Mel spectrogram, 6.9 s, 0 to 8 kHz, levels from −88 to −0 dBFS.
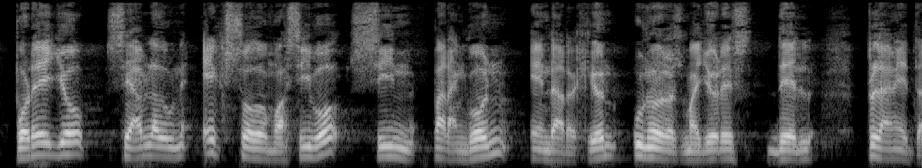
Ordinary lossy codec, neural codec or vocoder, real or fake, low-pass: none; codec, 16 kHz, 8 kbps, FreqCodec, larger model; fake; none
